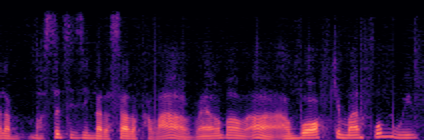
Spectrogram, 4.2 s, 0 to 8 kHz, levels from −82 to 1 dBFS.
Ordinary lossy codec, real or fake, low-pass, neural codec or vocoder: none; fake; 7.2 kHz; codec, 16 kHz, 0.7 kbps, FocalCodec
